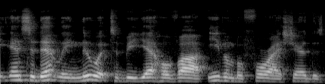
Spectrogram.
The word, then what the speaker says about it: יְהֹוָה: this wasn't the kite way however he could pronounce the name and he incidentally knew it to be yehovah even before I shared this detail with him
